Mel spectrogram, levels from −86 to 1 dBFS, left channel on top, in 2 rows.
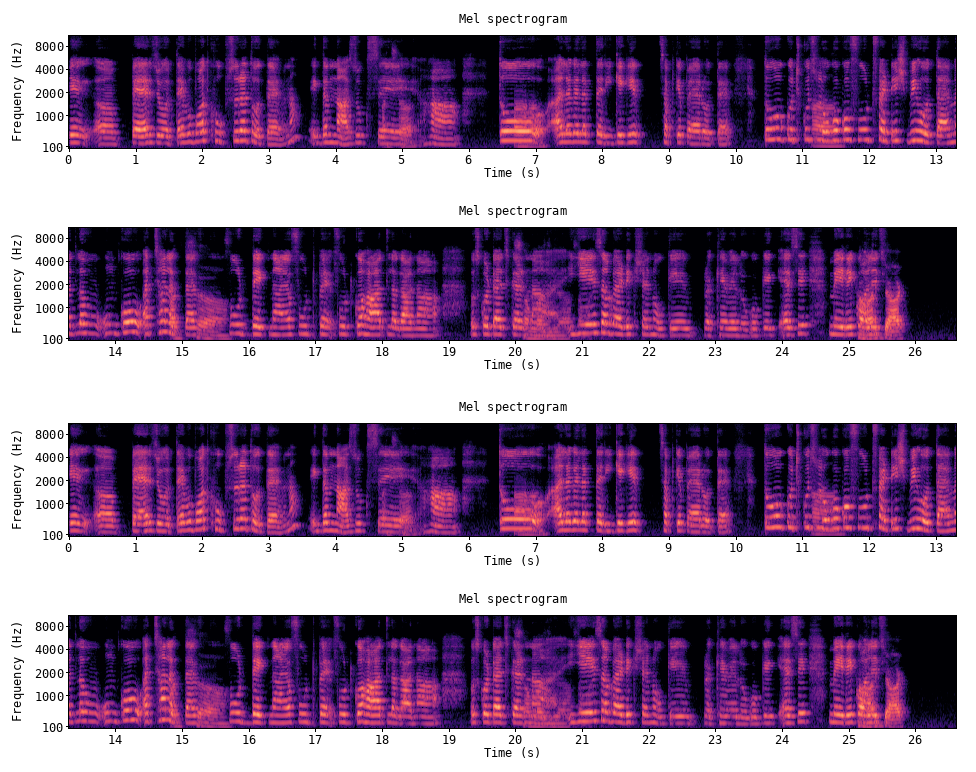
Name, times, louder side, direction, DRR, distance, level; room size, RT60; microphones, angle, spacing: voice 1, 0.0-6.1 6.4-8.5 8.9-15.2 15.7-25.6, equal, 25° right, 1.2 m, -27 dB
voice 2, 4.7-5.2 6.7-7.1 11.1-11.5 14.8-14.9 15.2-15.7 20.1-21.1 25.1-25.8, left 2 dB, 5° left, 0.8 m, -31 dB
7.3 x 2.5 x 2.4 m
head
